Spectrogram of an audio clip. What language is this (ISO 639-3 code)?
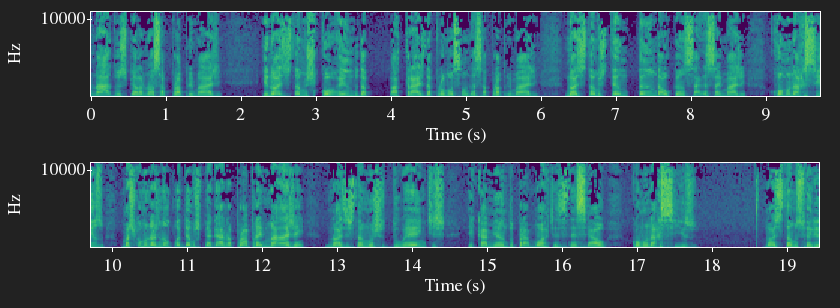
por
